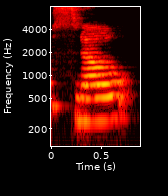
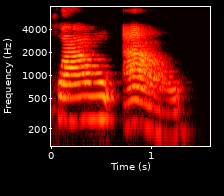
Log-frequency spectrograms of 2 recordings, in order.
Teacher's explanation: W can also make just a long o sound oh and it can also make the owl sound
